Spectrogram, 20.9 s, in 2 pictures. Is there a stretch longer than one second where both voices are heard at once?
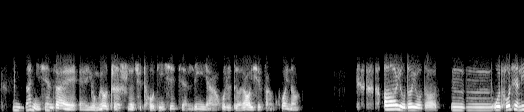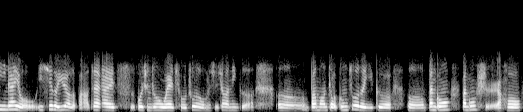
No

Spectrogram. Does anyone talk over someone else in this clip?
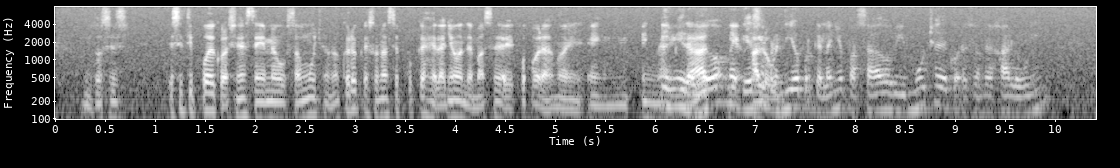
Yes, from 6.1 s

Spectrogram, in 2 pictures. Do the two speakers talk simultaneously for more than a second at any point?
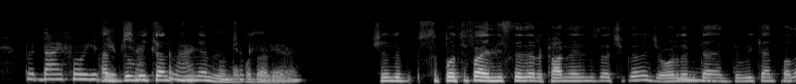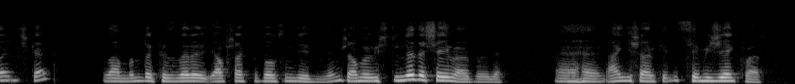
Yes, from 1.0 s

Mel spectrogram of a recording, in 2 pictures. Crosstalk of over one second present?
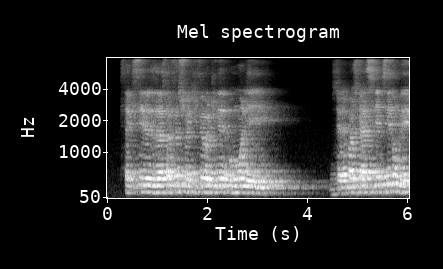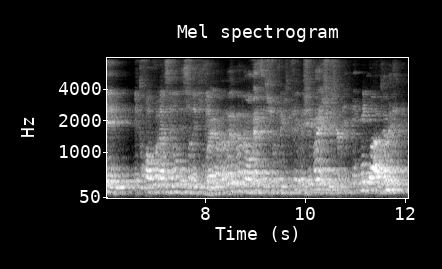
No

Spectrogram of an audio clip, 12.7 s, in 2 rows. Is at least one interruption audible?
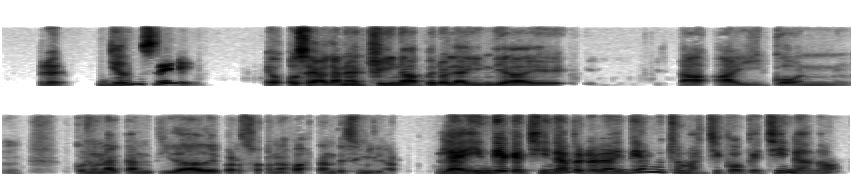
No

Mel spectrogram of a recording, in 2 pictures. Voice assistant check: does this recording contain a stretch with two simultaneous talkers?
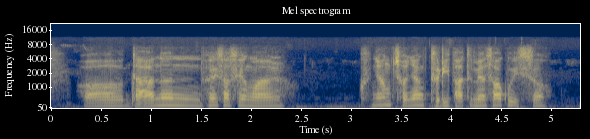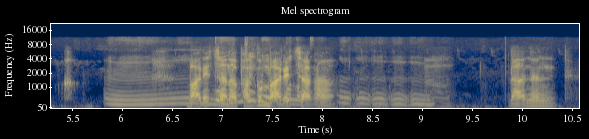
Yes, from 6.6 s

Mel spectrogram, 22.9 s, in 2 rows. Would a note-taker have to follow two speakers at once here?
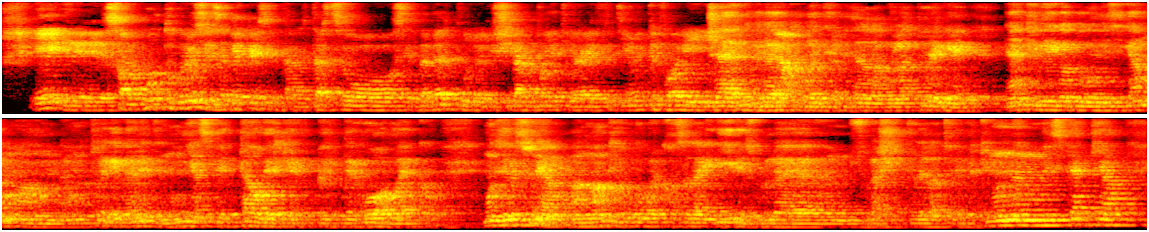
Yes, from 7.0 s

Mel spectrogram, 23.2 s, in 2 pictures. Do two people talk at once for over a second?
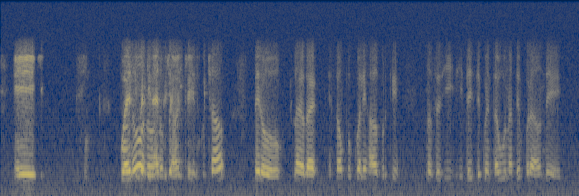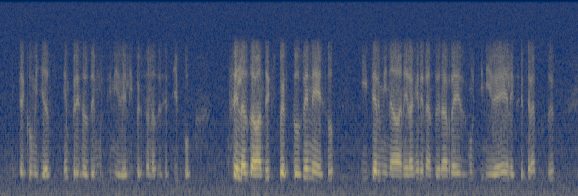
Yes, from 2.6 s

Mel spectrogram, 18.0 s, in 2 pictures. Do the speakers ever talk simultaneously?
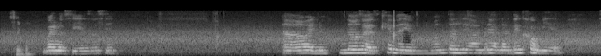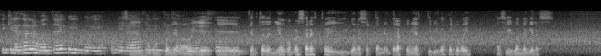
Yes, from 10.9 s

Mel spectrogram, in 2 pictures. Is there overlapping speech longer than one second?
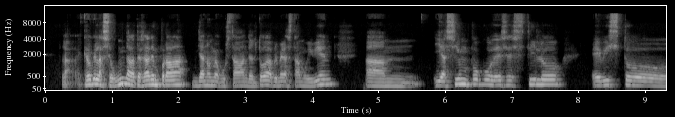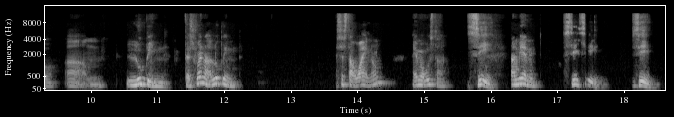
No

